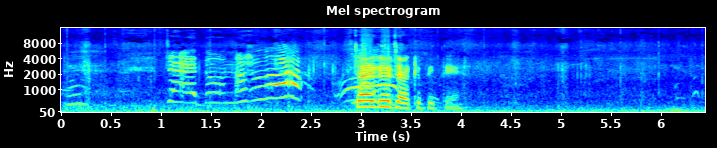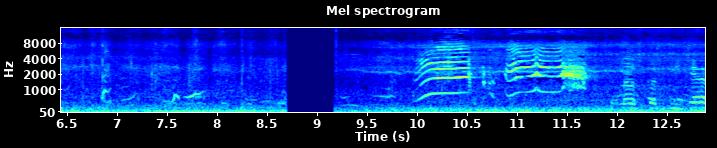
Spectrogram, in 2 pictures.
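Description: Small children shout and squeal excitedly.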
